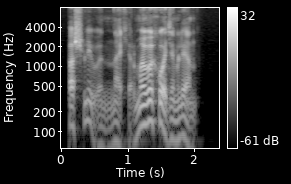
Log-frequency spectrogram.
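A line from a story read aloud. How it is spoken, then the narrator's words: Strained, forced out. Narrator (Russian): выдавил из себя Петя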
